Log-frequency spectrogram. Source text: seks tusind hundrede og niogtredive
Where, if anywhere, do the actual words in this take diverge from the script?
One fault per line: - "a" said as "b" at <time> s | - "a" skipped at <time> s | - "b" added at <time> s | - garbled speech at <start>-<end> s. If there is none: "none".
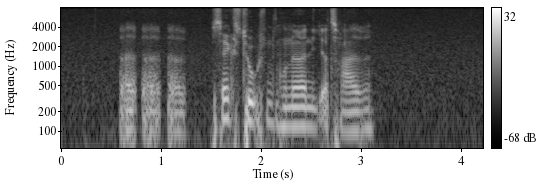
none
